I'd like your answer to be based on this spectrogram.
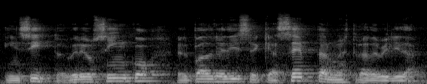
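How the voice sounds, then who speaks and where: A man's voice: fairly low pitch, expressive, unhurried, darkish tone. Male pastor, sermon delivery, insistent and repetitive, reverberant room. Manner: repeats and stresses verse references.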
